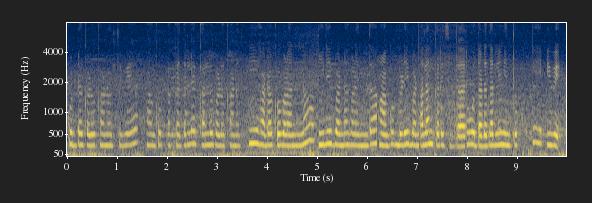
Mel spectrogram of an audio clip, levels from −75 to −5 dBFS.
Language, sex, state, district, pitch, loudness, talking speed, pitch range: Kannada, female, Karnataka, Koppal, 255 Hz, -15 LUFS, 110 wpm, 245-270 Hz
